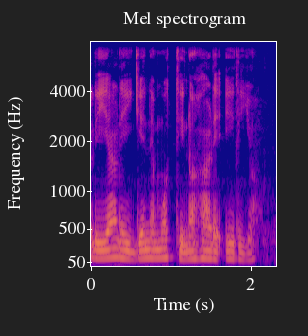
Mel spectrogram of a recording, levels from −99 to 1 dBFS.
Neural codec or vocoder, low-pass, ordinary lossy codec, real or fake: none; 7.2 kHz; none; real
